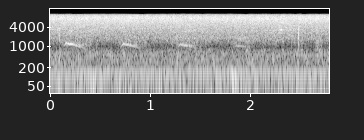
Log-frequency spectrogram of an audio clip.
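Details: An African barred owlet, seen perched during a sunset game drive in Djuma Game Reserve, Sabi Sand, South Africa, on 25 November 2017, gives four short, falling whistled notes every half second over a vehicle-engine hum and hiss.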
